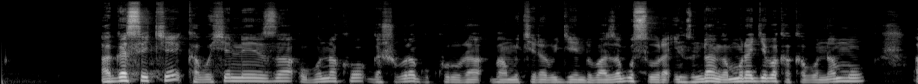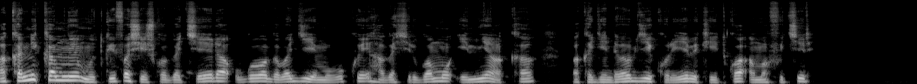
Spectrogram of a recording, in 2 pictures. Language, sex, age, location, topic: Kinyarwanda, male, 25-35, Nyagatare, government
